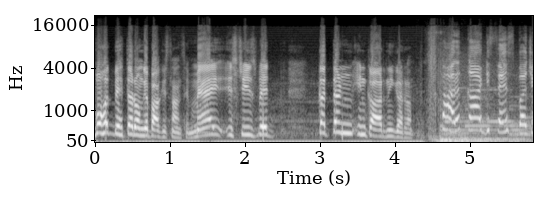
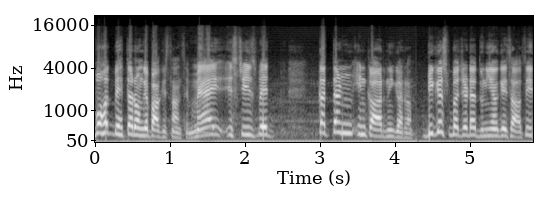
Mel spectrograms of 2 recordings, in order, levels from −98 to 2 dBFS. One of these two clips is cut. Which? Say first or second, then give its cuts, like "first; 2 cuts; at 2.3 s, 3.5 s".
first; 1 cut; at 4.3 s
